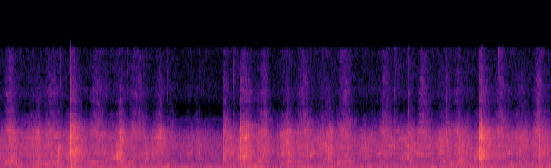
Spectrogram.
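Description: A spoon scraping and stirring round the inside of a saucepan in irregular strokes, over a steady hum.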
